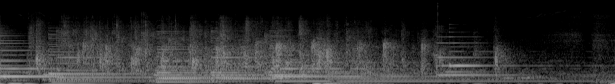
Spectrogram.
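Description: audience clapping

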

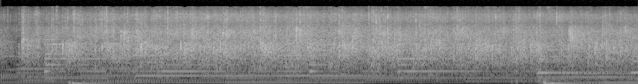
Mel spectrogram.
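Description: audience applauding

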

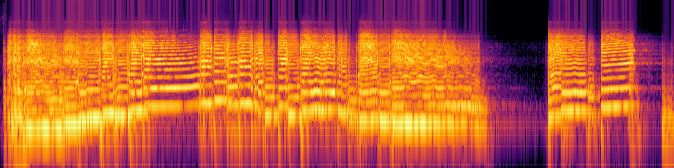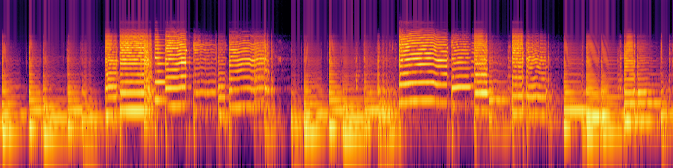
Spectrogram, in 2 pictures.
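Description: guitar through overdrive pedal

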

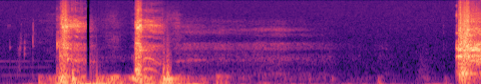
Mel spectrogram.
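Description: coughing

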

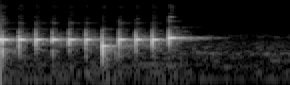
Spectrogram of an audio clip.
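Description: incoming phone call ringtone

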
